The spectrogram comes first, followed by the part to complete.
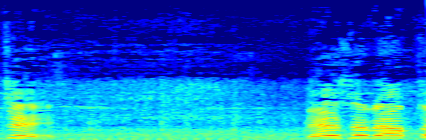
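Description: A man speaking Telugu. One phrase ends right at the start, then there is a pause of over a second, and he begins speaking again about a second and a half in.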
